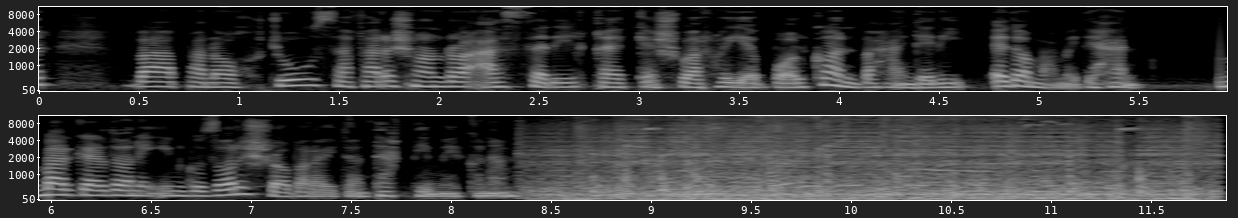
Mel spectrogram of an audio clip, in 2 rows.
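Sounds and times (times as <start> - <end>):
speech: 0.0 - 9.1
train rumbling along the rails with a low roar: 8.4 - 11.8.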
